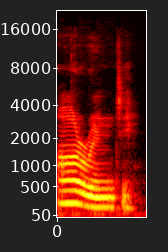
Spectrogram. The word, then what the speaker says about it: orange: 우리가 오렌지라고 보통 말하는데 영어 발음은 orange. 맨 앞에 O에 강세가 있습니다.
